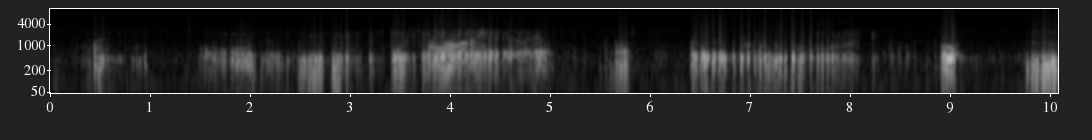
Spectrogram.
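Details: Bursts of low gurgling and rumbling with bubbly, rippling stretches and short quiet gaps: stomach growling (borborygmi).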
